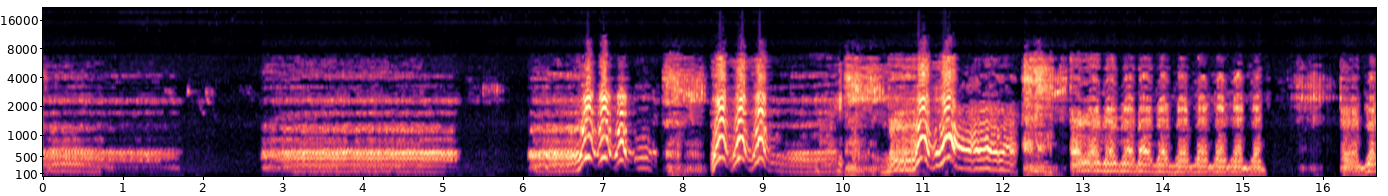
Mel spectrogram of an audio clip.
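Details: A dog in Bangladesh gives drawn-out, tuneful howls that waver and bend in pitch, broken by brief pauses.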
